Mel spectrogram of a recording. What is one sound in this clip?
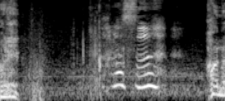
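A young girl says something softly in a worried voice.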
